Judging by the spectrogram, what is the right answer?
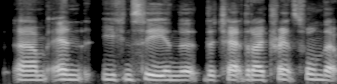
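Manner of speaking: plain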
